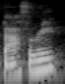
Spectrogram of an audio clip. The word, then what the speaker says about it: Bathory: Blue Archive fans listening to us, and Elizabeth Bathory, that's how you pronounce it, in Fate Grand Order.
